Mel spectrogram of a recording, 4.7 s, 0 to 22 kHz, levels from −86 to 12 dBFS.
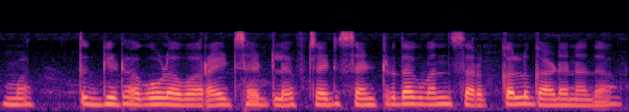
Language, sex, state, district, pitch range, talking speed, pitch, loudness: Kannada, female, Karnataka, Bidar, 180-205 Hz, 150 wpm, 195 Hz, -16 LUFS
